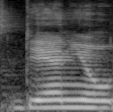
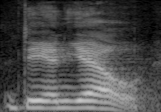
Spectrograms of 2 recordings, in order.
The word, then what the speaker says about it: Daniel: I did, unfortunately, mispronounce Daniel Jenkins' name as Danielle, and it's honestly not the first time it's happened.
